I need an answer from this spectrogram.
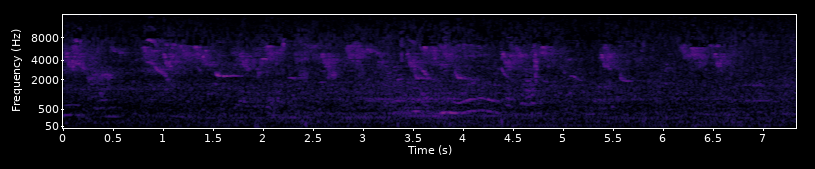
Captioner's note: sounds of birds, wind, and bells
